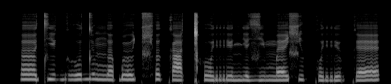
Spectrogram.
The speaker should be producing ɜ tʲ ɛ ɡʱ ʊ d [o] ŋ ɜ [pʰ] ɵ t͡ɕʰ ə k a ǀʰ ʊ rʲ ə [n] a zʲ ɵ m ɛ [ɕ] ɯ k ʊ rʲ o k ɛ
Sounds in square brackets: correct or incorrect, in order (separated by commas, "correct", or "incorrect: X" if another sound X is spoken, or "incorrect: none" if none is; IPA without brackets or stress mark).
incorrect: ɵ, incorrect: ɓ, incorrect: nʲ, correct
